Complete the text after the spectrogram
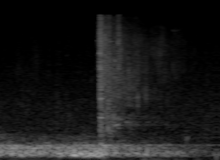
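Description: A pistol fires a single shot.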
